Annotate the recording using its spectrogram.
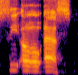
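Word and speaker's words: Coös: And this Rockingham County, Sullivan County, Grafton County, and then up here in, I think it's pronounced Coos, Coos.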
